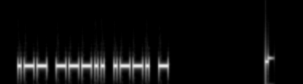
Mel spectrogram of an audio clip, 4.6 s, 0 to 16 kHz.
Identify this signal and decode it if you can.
Morse code, heard as a keyed tone, about 25 wpm, 700 Hz. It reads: W8PT
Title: USA Call Signs - 2x Character Spacing - 25wpm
